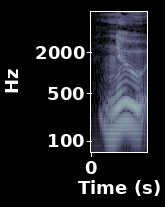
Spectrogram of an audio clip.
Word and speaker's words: GNU: New is a term you're going to hear in Linux circles a lot. New, which is spelled GNU, technically is an OS that is free software, that is, it respects users' freedom.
